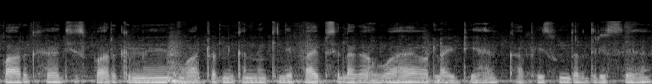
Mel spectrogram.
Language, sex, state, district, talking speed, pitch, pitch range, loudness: Hindi, male, Bihar, Sitamarhi, 185 wpm, 100 Hz, 95-100 Hz, -19 LUFS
